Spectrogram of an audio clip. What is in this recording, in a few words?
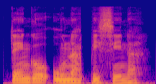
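i have a pool, spanish, male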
